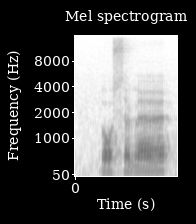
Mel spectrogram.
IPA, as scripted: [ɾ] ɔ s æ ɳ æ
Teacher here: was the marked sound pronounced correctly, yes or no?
yes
